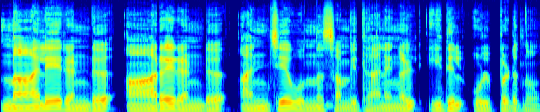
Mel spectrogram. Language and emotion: Malayalam, neutral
